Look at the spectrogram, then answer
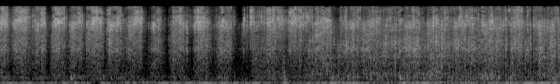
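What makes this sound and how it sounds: Long nails scratch the sides of a medium, solid, rough Himalayan salt rock lamp while it is lit. The result is a bright, hissy, gritty rasp with almost no low end. Quick rhythmic strokes in the first half blend into steadier, continuous scraping.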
